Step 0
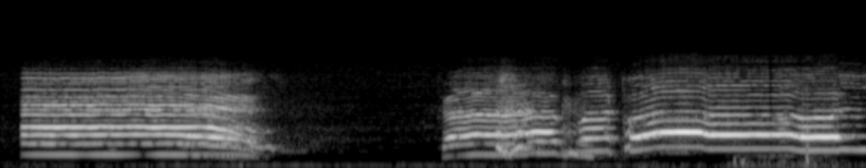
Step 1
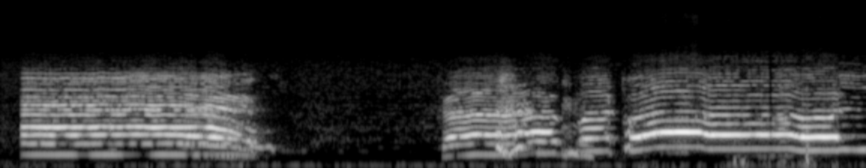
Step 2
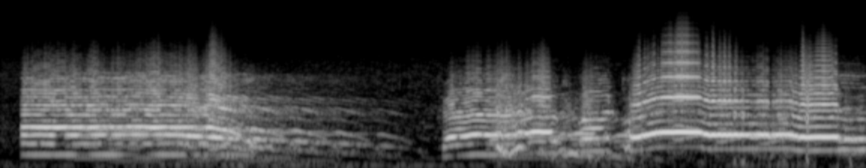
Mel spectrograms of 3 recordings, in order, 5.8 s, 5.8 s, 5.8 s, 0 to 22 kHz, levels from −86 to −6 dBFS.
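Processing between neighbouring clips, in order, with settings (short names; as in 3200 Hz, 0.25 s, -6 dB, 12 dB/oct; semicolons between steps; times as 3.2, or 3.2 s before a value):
reverb removal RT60 0.63 s; gain +6 dB
frequency-shifting echo 0.285 s, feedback 48%, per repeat -55 Hz, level -15 dB; core saturation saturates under 3200 Hz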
